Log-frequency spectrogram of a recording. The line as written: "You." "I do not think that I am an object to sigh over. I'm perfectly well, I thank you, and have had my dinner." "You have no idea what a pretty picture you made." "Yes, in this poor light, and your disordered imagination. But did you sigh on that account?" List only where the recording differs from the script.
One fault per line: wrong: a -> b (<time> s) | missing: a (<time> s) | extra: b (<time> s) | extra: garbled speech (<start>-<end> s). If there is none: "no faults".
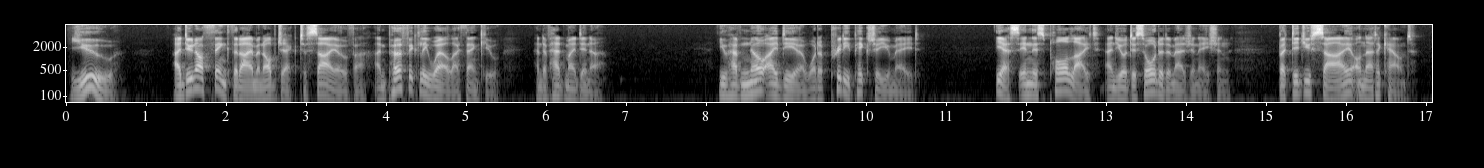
no faults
